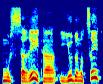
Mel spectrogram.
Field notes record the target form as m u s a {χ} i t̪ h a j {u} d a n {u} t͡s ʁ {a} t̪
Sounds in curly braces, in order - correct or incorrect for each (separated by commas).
incorrect, correct, incorrect, incorrect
